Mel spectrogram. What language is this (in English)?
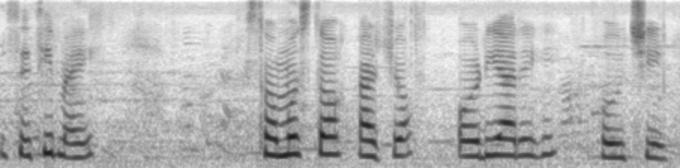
Odia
